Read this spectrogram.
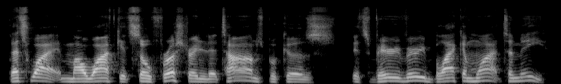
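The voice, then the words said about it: Southern American accent. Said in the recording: “this Southern hick and his accent.”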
